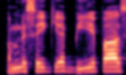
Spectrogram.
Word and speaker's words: Bihe Pass: बीए पास है वो, बीए बाय नहीं है, बीए पास है।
